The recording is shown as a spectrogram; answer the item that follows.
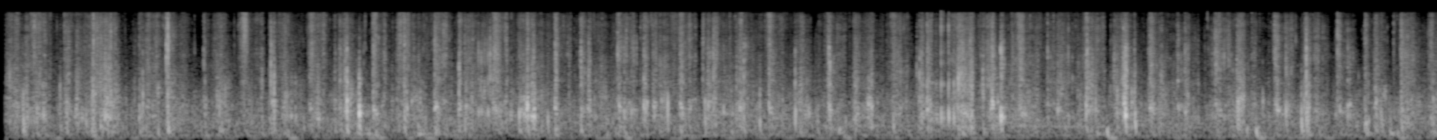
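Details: Horse trotting and grazing in the wild: a dense, irregular run of sharp clicking hoof taps and crunching steps, with louder knocks near the third, eighth and ninth seconds over a soft outdoor background.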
